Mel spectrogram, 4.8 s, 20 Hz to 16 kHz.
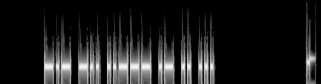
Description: Morse code, heard as a keyed tone, about 28 wpm, 700 Hz. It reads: KD2AIS
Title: USA Call Signs Repeated 2x 28wpm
